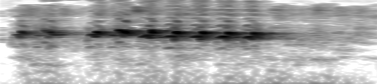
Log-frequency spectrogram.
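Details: Yellow-vented bulbul song used to stir other bulbuls to answer: one chattering, bubbling phrase of quick notes lasting about a second and a half.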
